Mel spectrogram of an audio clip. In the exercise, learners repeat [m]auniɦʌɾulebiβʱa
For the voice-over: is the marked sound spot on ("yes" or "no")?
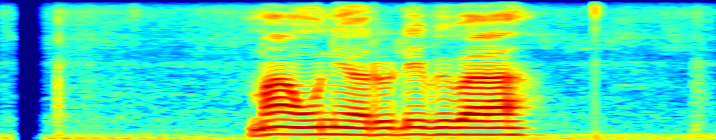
yes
